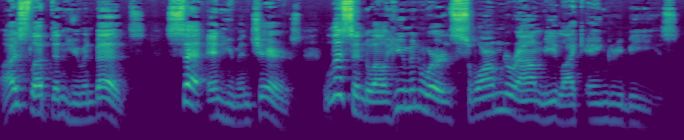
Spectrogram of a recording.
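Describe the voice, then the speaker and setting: A father reads a children's book aloud in a lively voice that swings up and down in pitch. He stops now and then to talk straight to his listeners about the story, then goes back to reading. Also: measured pace. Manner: expressive reading, breaks off to comment directly to listeners. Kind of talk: reading a children's novel aloud with chatty asides.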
